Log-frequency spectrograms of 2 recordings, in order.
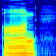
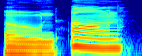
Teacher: You almost say on. You really have to have the O sound, that long moving vowel. Own. Own.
